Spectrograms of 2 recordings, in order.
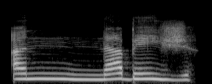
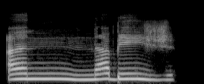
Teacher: So how we're going to pronounce this when we're pausing this word is an-nabij. We're joining the ba to the ya mushaddad. Okay, so really press down on the ya mushaddad. An-nabij. Okay, some people sometimes think that this is now a ya mud because it's a ya sakin and the letter before carries a kasra, but we must look at the fact that there is a shadda there as well.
